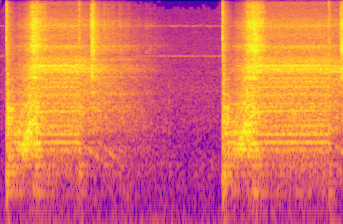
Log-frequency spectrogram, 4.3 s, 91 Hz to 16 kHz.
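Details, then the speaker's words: Grizzly G4003 lathe, drive motor run: rough, gravelly growl each time it spools up, worsening progressively, belt tension fluctuating; problem isolated to the motor itself, owner suspects a bearing or mechanical fault in the motor. "Now, you hear when it spools up that kind of rough noise that almost a little growling. Right there at the end."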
